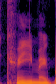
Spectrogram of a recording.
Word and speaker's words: Creme Egg: I know people are getting like, it's pronounced cream egg, but it's spelt creme. So. We all know how to spell cream, and we all know how to spell creme, all right? It's a creme egg.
